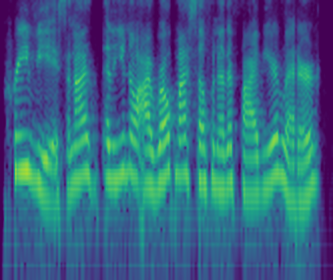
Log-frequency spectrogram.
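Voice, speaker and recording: A woman's voice: fairly high pitch, animated, fairly quick, dry recording. A woman, talking in a heartfelt, emotional way, close to tears. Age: 20s. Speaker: podcast co-host. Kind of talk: casual chat.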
